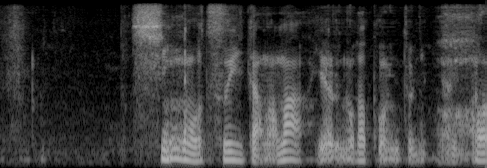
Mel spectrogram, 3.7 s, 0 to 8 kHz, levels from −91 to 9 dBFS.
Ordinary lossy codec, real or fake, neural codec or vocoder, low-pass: none; fake; vocoder, 22.05 kHz, 80 mel bands, HiFi-GAN; 7.2 kHz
